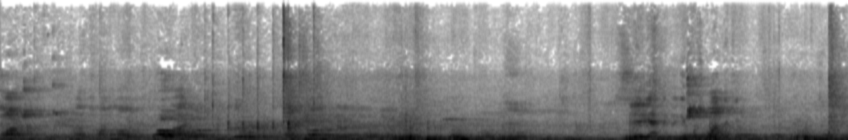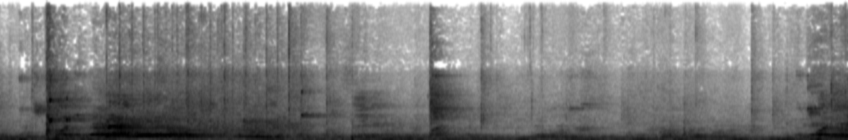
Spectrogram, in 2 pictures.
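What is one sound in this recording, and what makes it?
Rackets strike a shuttlecock in a rally, echoing in a large hall.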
